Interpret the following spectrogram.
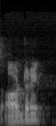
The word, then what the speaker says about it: Audric: back for those that are interested it's it's audrey is that how i pronounce it right yes audrey means a wise ruler and that's the name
